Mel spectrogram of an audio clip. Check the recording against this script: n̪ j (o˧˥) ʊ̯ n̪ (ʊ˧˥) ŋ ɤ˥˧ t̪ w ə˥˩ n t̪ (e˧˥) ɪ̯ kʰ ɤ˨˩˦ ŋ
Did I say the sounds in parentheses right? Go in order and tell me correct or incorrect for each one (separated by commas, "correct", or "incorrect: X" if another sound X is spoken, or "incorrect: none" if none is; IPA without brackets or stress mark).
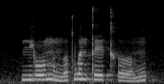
correct, incorrect: ʊ˨˩, correct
